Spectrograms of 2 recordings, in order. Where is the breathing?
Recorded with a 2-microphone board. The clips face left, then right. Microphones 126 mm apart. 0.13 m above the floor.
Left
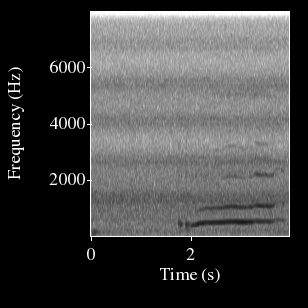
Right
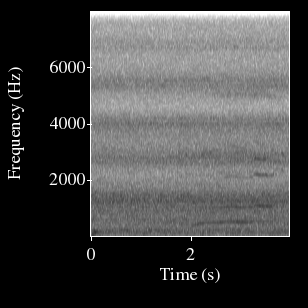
60° left (ahead or behind).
